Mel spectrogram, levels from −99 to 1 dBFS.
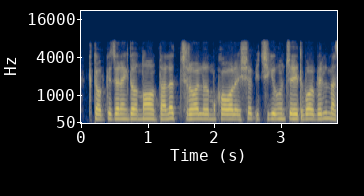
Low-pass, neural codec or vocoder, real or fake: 7.2 kHz; codec, 16 kHz, 4 kbps, FunCodec, trained on Chinese and English, 50 frames a second; fake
